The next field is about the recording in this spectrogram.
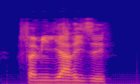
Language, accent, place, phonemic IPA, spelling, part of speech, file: French, France, Lyon, /fa.mi.lja.ʁi.ze/, familiariser, verb, LL-Q150 (fra)-familiariser.wav
- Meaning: 1. to familiarize 2. to familiarize, to accustom, to acquaint oneself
